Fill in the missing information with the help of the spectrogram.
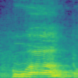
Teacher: Nós estamos transferindo um som parte oral e parte nasal. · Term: ditongo nasal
